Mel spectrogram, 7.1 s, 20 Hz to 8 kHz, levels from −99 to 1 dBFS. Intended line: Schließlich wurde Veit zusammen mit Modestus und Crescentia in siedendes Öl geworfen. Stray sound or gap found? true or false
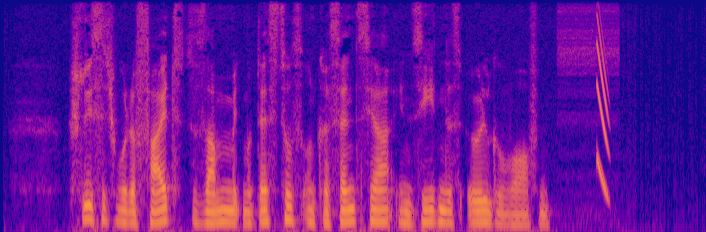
true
